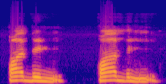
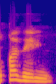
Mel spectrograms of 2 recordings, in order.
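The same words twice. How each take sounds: First: قبل with a lightly bounced, vowelless ب; small qalqalah. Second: قبل with an i vowel on the ب, qabil; wrongly vowelled ba. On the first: Teacher gives the correct stop, lightly bounced ب in قبل. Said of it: "مع قلقلة الباء قلقلة صغرى". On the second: Teacher shows learners the mistake, قبل as qabil. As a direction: break the ب of قبل into bi. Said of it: "وعدم كسرها، فلا أقول". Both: Shown as a demonstration.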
